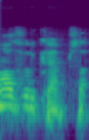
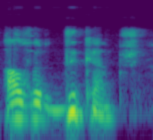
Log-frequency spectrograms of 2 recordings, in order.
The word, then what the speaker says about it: Álvaro de Campos: E já agora é Álvaro de Campos. Não digam Álvaro Campos, Álvaro de Campos.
